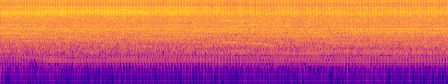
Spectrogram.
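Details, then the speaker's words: Troy-Bilt Horse XP on its replacement engine, first run on its own, in the evening with the owner skeptical of the carburetor. Loud, even, steady drone with no misses, knocks or rattles; it cranked up and ran great. Choke sticks. "But the fact that it just cranked up, ran great."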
